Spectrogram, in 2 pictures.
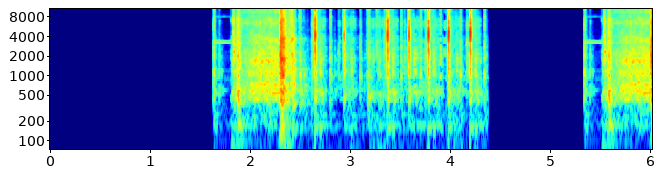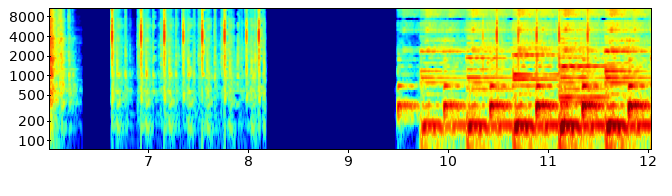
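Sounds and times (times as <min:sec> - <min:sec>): typewriter bell: 0:01.6 - 0:02.3, 0:10.2 - 0:12.0
typewriter carriage return: 0:01.6 - 0:04.4
typewriter key strikes: 0:10.3 - 0:11.6.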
